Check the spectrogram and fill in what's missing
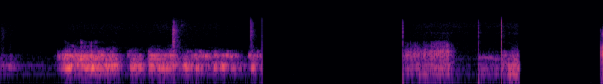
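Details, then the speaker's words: Rhonchi: low-pitched, rumbling, snore-like continuous breath sounds, contrasted with high-pitched wheezes. "wheezes are very high pitched ronai tend to be low pitched ronai sound kind of like snoring"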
